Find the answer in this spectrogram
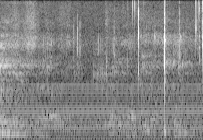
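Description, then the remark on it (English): Three or four small, sharp clicks in a speaker's mouth, fairly quiet, coming in an uneven cluster near the end over a soft, low background hum. “Ooh, you can hear that clicking in my mouth.”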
